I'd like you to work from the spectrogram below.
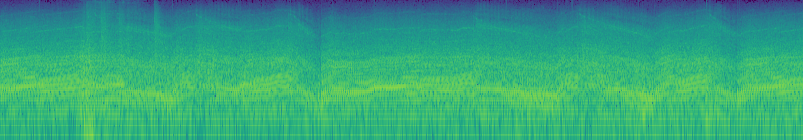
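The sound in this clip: A car engine drives on continuously, loud and steady, its pitch rising and falling several times as it revs up and eases off.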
